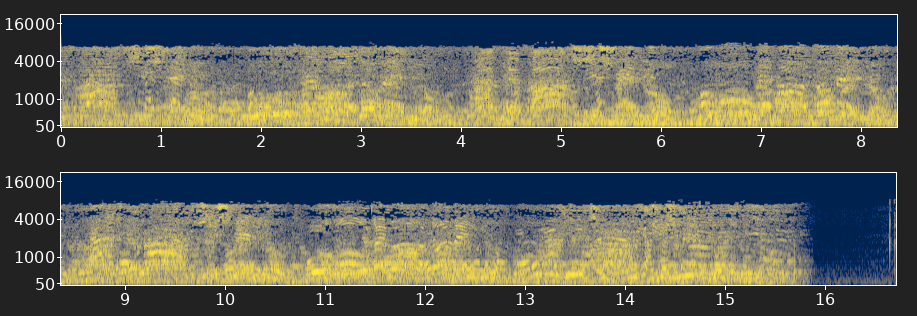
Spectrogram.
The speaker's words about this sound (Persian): در اینجا ابتدا ویدیویی داریم از تجمع اعتراضی بازنشستگان در تهران در مقابل سازمان برنامه و بودجه که روز سه‌شنبه انجام شد.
